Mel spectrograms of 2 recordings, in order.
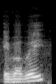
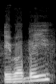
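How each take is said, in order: The two takes are said the same way.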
